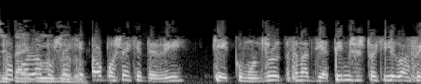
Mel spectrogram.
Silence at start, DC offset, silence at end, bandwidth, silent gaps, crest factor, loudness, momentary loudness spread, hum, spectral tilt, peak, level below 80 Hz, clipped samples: 0 s; under 0.1%; 0 s; 8.4 kHz; none; 12 dB; -13 LUFS; 3 LU; none; -6 dB/octave; 0 dBFS; -48 dBFS; under 0.1%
